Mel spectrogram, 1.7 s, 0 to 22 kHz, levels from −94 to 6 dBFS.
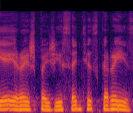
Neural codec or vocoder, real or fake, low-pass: vocoder, 44.1 kHz, 128 mel bands every 256 samples, BigVGAN v2; fake; 14.4 kHz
